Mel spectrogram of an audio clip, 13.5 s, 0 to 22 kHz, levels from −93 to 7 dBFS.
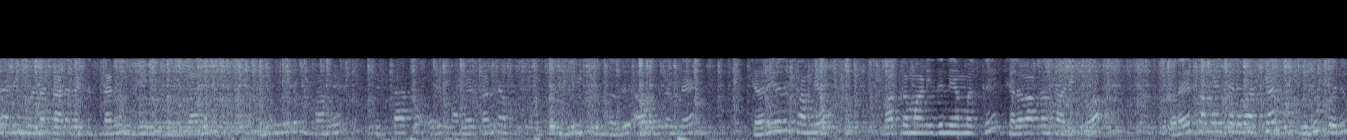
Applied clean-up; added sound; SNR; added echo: none; Rain; 0 dB; none.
